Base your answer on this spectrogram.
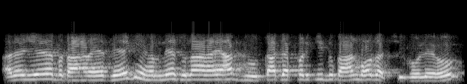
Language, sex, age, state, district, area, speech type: Hindi, male, 30-45, Uttar Pradesh, Hardoi, rural, conversation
